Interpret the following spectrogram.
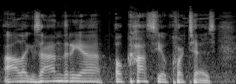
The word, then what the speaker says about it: Alexandria Ocasio-Cortez: Here's Alexandria Ocasio-Cortez. I refuse to call her AOC. Give her every syllable she deserves. Alexandria Ocasio-Cortez. Try and roll the R's if you can.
